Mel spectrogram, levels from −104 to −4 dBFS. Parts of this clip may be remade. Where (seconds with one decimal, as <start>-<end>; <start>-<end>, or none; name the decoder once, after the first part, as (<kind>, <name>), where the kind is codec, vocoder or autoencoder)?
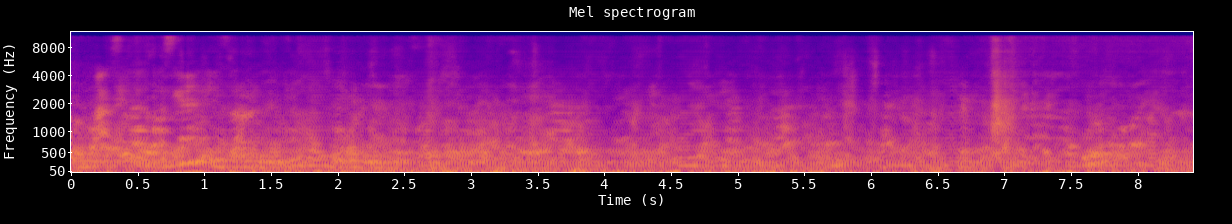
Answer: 0.0-8.4 (vocoder, Vocos)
